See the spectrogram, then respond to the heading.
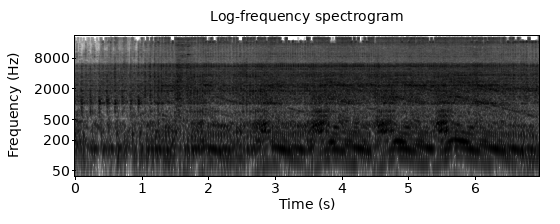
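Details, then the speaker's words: Honda CD70 after replacing worn timing chain and roller: steady single-cylinder putter about four beats a second with a few light blips, no chain slap or clatter; earlier engine noise gone, normal idle. "पहले इंजन में से चीज़ें की आवाज़ आ रही थी वो अब आवाज़ें नहीं आ रही। सिर्फ हमने 2 चीज़ें रिप्लेसमेंट की हैं जो कि आपके सामने इस वीडियो में, तो उसी की रिप्लेस करने से आवाज़ ख़त्म हो गई है।"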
